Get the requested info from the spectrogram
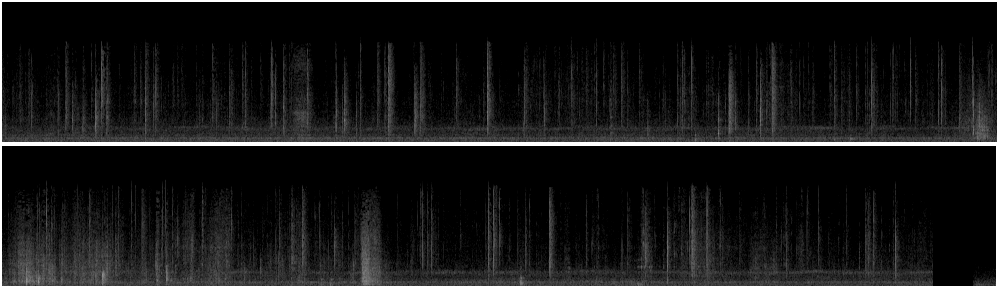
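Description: Burning wood crackling and popping in a wood-fired train kiln's side stoking ports, with scattered sharp pops throughout. Louder rustling and scraping bursts come about halfway through and again a few seconds later, as thin wood slats are handled and fed in.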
